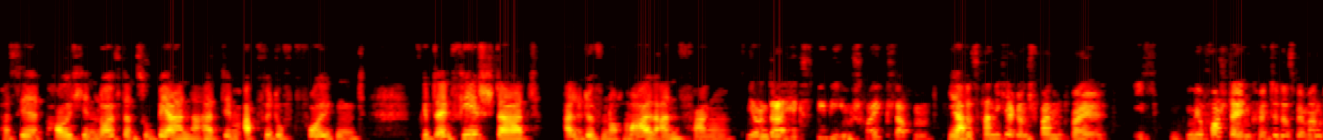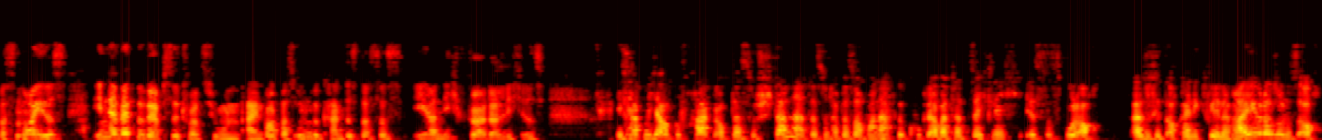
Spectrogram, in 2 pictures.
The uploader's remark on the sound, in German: Bessere Aufnahmequalität gibt es ab Folge #03.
